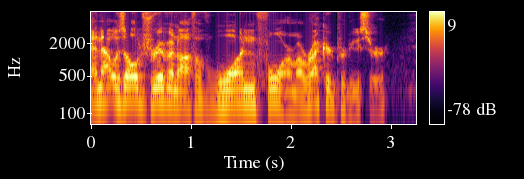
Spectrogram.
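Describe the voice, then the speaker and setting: Recorded very cleanly against a silent background, an ordinary speaking voice with an American accent moves at a moderate pace with ordinary pitch variation. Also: man. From United States. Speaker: podcast co-host, IT consultant. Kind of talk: casual chat.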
